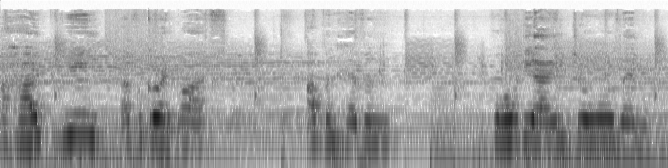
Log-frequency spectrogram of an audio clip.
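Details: Dysarthric speech in a woman whose condition is labelled cerebral palsy; finding: dysarthric speech (cerebral palsy).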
